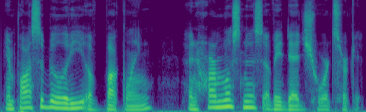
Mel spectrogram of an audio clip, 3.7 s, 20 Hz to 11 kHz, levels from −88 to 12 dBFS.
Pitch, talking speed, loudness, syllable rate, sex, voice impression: 130 Hz, 165 wpm, -17 LUFS, 5.9 syllables/s, male, masculine, adult-like, fluent, intellectual, kind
